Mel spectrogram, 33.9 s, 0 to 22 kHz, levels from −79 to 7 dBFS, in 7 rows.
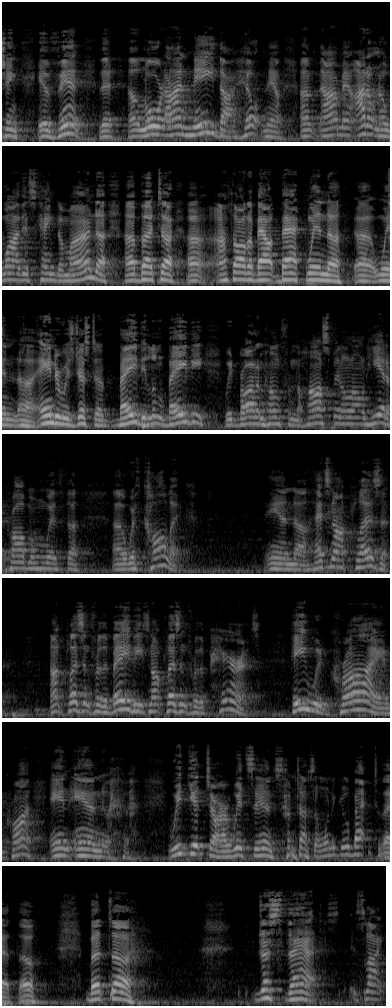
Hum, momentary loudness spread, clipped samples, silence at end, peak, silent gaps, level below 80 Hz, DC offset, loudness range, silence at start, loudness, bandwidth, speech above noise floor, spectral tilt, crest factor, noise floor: none; 14 LU; under 0.1%; 0 s; -14 dBFS; none; -60 dBFS; under 0.1%; 10 LU; 0 s; -31 LUFS; 11.5 kHz; 25 dB; -4.5 dB/octave; 20 dB; -56 dBFS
